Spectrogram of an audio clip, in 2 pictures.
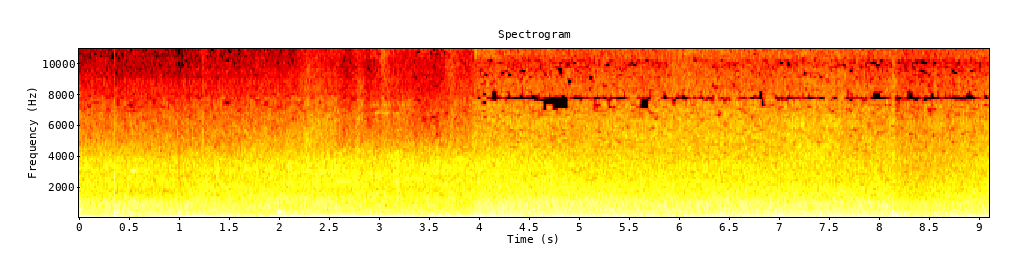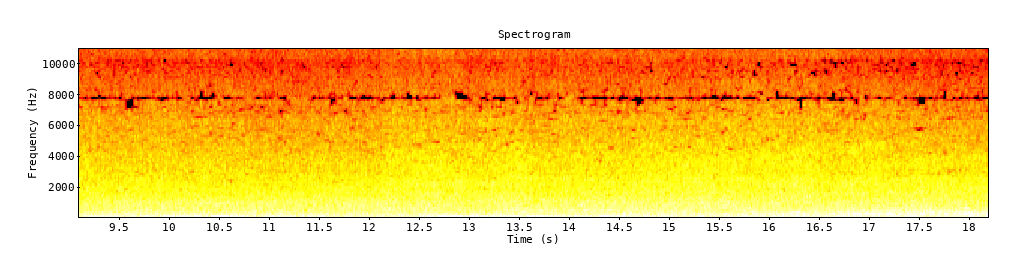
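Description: Steady outdoor street noise: traffic running in the background, with a low rumble underneath. The background changes abruptly about four seconds in, and then carries on evenly.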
